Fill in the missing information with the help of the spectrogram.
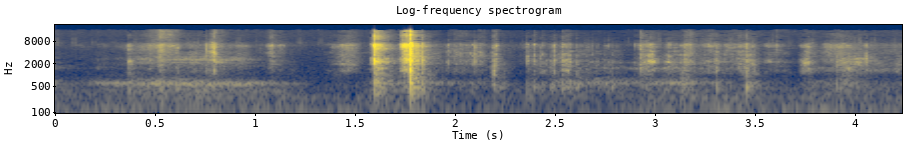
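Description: Small white paperboard product box being handled and opened by hand: short scrapes, rustles and tearing of cardboard, the loudest about a second and a half in.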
